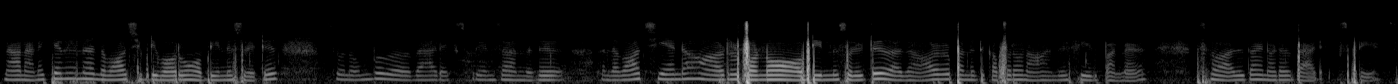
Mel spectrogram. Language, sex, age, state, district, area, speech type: Tamil, female, 18-30, Tamil Nadu, Mayiladuthurai, urban, spontaneous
